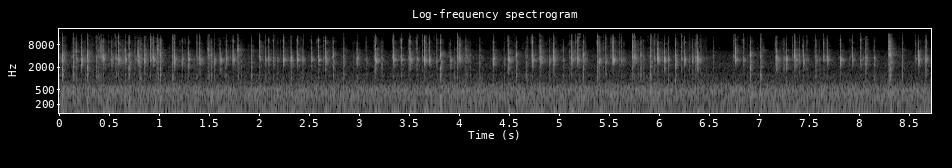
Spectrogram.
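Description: Two hands type with the fingertips on a purple-cased mechanical keyboard with plastic keycaps. A fast, steady stream of short, bright clicks peaks near 3.6 kHz over a continuous low rumble. The clicks keep a constant, even level throughout with no real pauses.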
